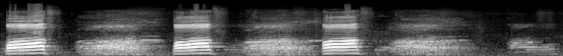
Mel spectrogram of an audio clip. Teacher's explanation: ویسے تو یہ قاف جو ہے وہ آپ کی زبان کی جو تالو ہے نا پچھلی سائڈ والا, اس کو زبان کا جو اوپر والا حصے میں جو پچھلا حصہ ہے نا اس کو آپ اوپر تالو کے ساتھ ٹچ کریں گے, اسی حصے میں قاف نکل آئے گا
